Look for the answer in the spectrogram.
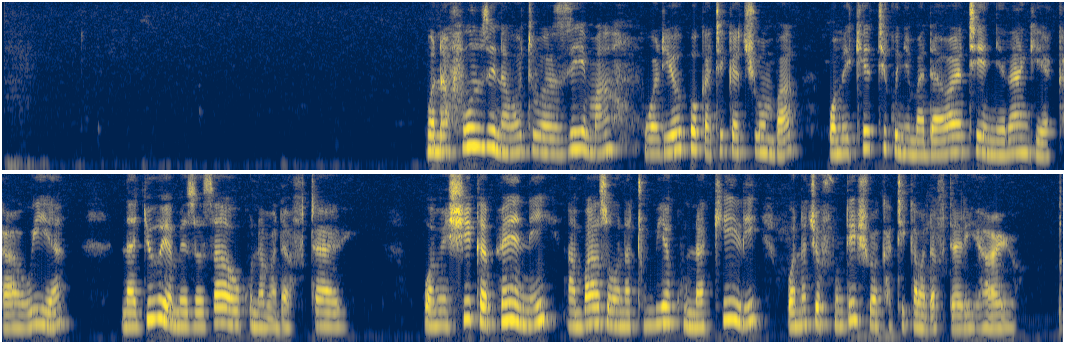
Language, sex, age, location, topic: Swahili, female, 18-24, Dar es Salaam, education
